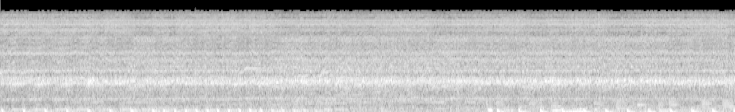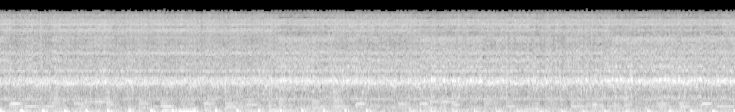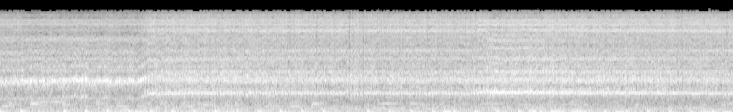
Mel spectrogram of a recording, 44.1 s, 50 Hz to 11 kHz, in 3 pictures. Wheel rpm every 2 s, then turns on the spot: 110, 110, 120, 110, 110, 110, 110, 110, 120, 120, 110, 120, 120, 110, 110, 110, 150, 160, 160, 160, 160, 160.
none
